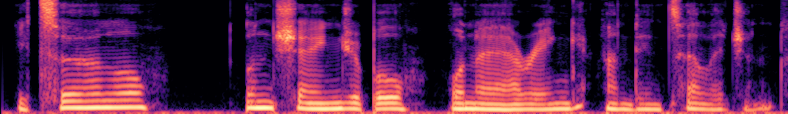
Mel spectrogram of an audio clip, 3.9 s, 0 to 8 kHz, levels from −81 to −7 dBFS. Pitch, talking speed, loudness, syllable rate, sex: 150 Hz, 75 wpm, -16 LUFS, 4.6 syllables/s, male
